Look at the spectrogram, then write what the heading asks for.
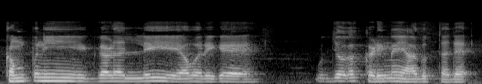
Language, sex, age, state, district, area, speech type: Kannada, male, 18-30, Karnataka, Bangalore Rural, urban, spontaneous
